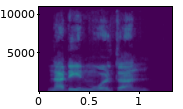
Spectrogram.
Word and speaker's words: Nadine Moulton: The first guest today is Nadine Moulton, and I hope I pronounced your name correctly, Nadine.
